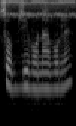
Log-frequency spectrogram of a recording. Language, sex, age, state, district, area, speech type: Assamese, female, 30-45, Assam, Charaideo, urban, spontaneous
